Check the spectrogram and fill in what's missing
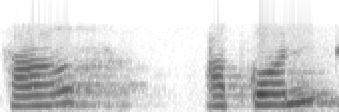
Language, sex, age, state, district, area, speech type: Hindi, female, 18-30, Madhya Pradesh, Betul, rural, conversation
